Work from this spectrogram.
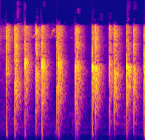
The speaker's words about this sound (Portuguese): Aplausos! Aplausos!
